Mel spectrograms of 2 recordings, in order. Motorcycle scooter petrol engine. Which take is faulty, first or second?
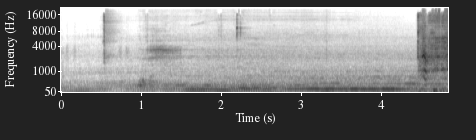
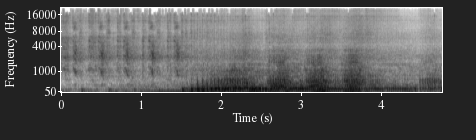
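first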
